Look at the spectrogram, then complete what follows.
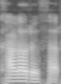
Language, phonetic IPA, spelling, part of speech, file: Polish, [ˌkalɔˈrɨfɛr], kaloryfer, noun, Pl-kaloryfer.ogg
